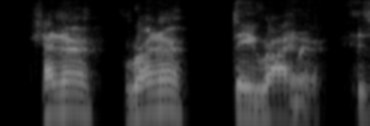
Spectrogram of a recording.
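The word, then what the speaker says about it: de Ridder: Henner, Runner de Rider is how you say Renner it.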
